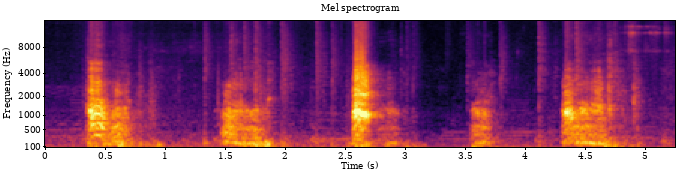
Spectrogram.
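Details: Under an office chair, Elsie the dog lets out five separate barks, about one each second, some harsh and growly, with quiet gaps between them.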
